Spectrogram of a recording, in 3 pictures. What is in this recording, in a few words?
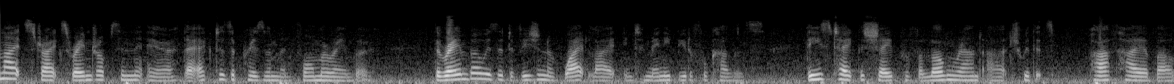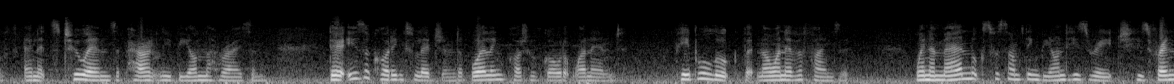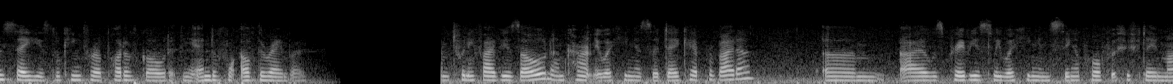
australia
